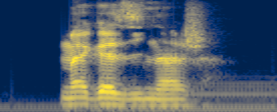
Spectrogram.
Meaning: 1. stockroom, storeroom 2. shopping
- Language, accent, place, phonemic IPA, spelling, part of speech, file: French, France, Lyon, /ma.ɡa.zi.naʒ/, magasinage, noun, LL-Q150 (fra)-magasinage.wav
